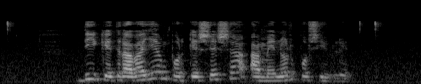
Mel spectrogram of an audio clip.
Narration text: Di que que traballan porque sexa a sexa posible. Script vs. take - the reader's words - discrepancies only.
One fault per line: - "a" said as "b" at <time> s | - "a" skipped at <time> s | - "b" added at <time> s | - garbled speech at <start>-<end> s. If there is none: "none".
- "que" skipped at 1.2 s
- "sexa" said as "menor" at 2.7 s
